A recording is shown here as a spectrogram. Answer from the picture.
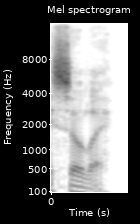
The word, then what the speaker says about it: Soleil: I would say Soleil.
